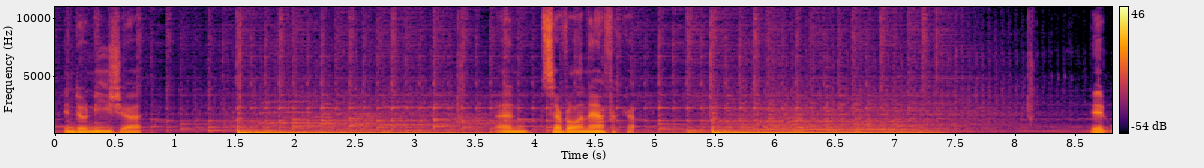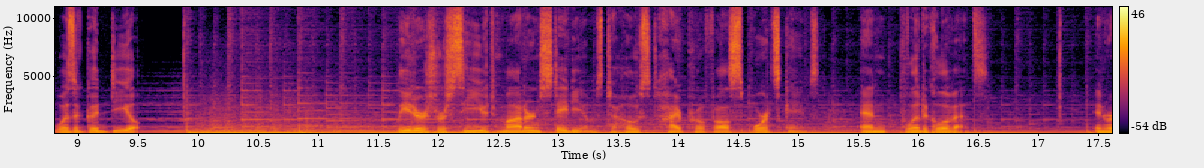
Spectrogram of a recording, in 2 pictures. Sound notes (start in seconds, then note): 1.3 crowd cheering; 1.5 energetic music; 5.2 energetic music; 9.7 energetic music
